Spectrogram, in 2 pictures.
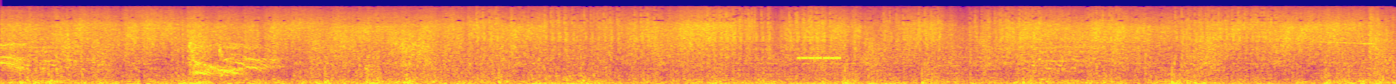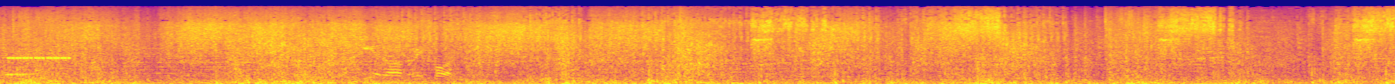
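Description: Game weapons fire and explosions rumble continuously in a battle.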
